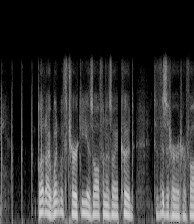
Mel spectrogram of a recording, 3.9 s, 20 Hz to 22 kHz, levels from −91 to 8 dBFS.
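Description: From 0.02 to 0.83 s a train of clicks ticks at a regular 5 per second, about five pulses peaking around 10 dB above the speech, likely from interference. From 2.31 to 3.80 s repeated packet loss leaves short holes, the longest 30 ms, patched by extending prior sound. About 11% of the stretch is concealed, so speech turns choppy and robotic within audio band-limited to 8 kHz.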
